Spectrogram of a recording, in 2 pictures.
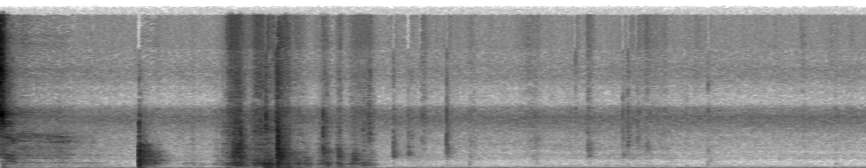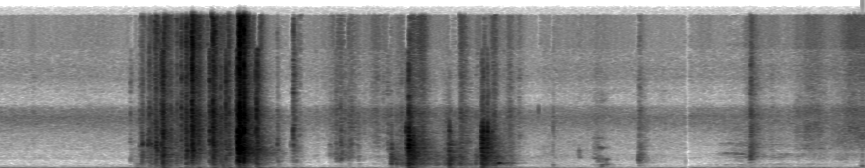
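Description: Tarot and oracle decks being shuffled and cards drawn, with crisp riffling and snapping bursts around the start, middle and end of a quiet stretch, separated by near-silence.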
